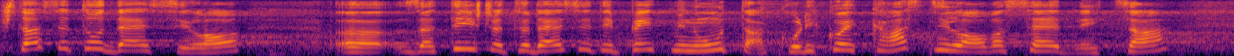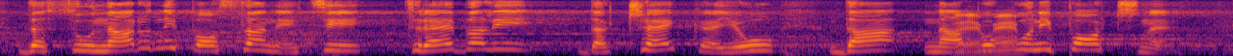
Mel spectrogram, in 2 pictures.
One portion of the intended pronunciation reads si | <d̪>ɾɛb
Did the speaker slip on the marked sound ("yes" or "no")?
yes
